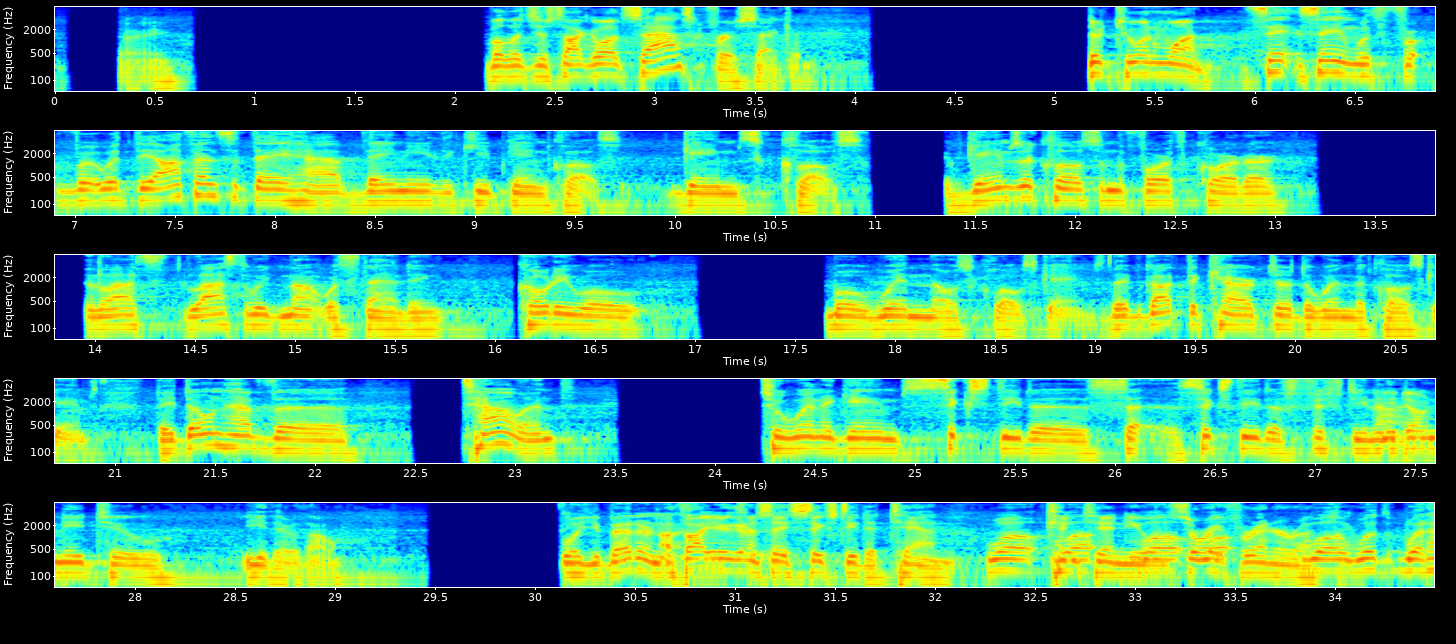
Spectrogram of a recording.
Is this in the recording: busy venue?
yes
